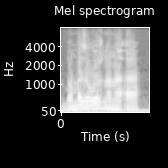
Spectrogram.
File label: bomb here A, radio bot; Reallite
